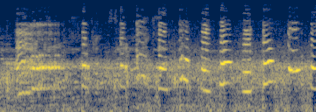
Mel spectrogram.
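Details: Pet yellow-naped amazon parrot vocalizing during a drive: a rapid, uneven series of short hooting notes that jump up and down in pitch, about two per second, over constant engine hum.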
